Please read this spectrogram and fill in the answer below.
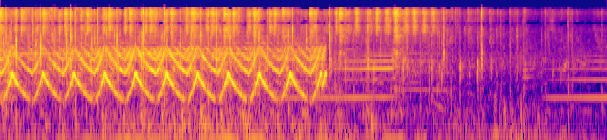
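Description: An electronic siren sounding outdoors: a steady tone that breaks into rapid up-and-down yelping sweeps, about four a second, for some three seconds, then falls back to a steady tone and fades.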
